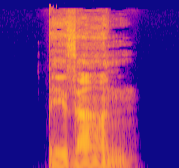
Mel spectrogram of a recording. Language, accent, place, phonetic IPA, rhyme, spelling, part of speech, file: German, Germany, Berlin, [beˈzaːn], -aːn, Besan, noun, De-Besan.ogg
- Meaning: 1. mizzen, mizzensail 2. mizzen, mizzenmast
